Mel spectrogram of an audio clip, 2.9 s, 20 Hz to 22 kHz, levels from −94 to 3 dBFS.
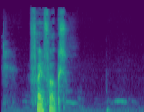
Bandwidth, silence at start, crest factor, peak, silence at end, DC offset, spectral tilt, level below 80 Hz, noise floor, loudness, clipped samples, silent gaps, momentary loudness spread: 16.5 kHz; 0.05 s; 24 dB; -2 dBFS; 0.45 s; under 0.1%; -4 dB/octave; -52 dBFS; -59 dBFS; -21 LUFS; under 0.1%; none; 23 LU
